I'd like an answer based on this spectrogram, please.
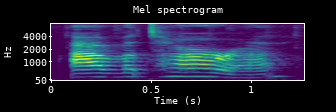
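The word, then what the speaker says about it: अवतार: is let me explain an avatar in sanskrit pronounced avatara is a concept in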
